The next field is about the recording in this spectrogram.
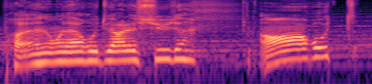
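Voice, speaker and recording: A man's voice: sits high, takes it slowly. A man playing an earnest, protective mercenary leader in an amateur audio drama, casual and sincere. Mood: earnest, resolute. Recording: faint music behind the voice.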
